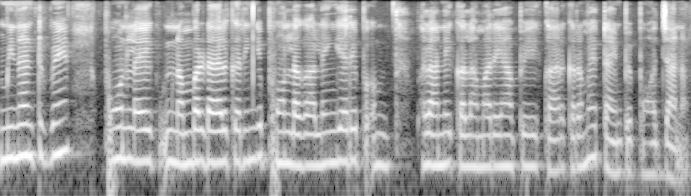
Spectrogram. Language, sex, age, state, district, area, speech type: Hindi, female, 30-45, Madhya Pradesh, Bhopal, urban, spontaneous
